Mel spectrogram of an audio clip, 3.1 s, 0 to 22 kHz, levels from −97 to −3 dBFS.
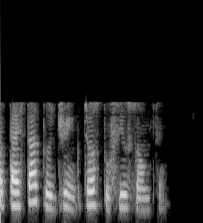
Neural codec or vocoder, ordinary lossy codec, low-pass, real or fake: none; AAC, 16 kbps; 7.2 kHz; real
